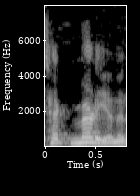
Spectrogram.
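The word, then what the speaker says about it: tekmerion (τεκμήριον): And the word that he uses is a Greek word pronounced tekmerion.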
